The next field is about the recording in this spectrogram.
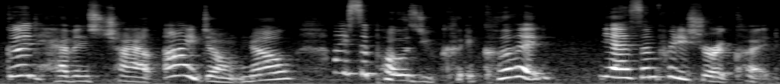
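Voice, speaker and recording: A woman voicing an eccentric, excitable male chocolatier with theatrical exclamations in a storybook reading. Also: sits high, measured pace, slight background noise, pitched above the performer's own voice, full character voice. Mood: indignant.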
